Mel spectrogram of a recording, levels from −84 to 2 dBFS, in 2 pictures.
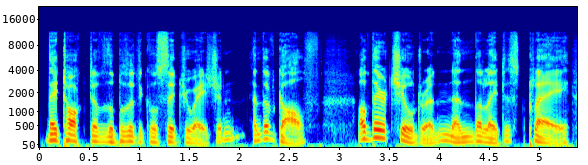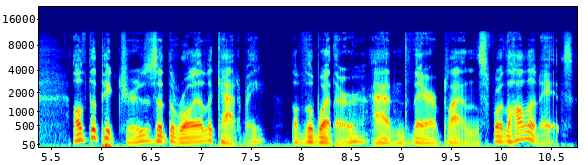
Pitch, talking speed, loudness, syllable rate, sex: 105 Hz, 180 wpm, -20 LUFS, 5.2 syllables/s, male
